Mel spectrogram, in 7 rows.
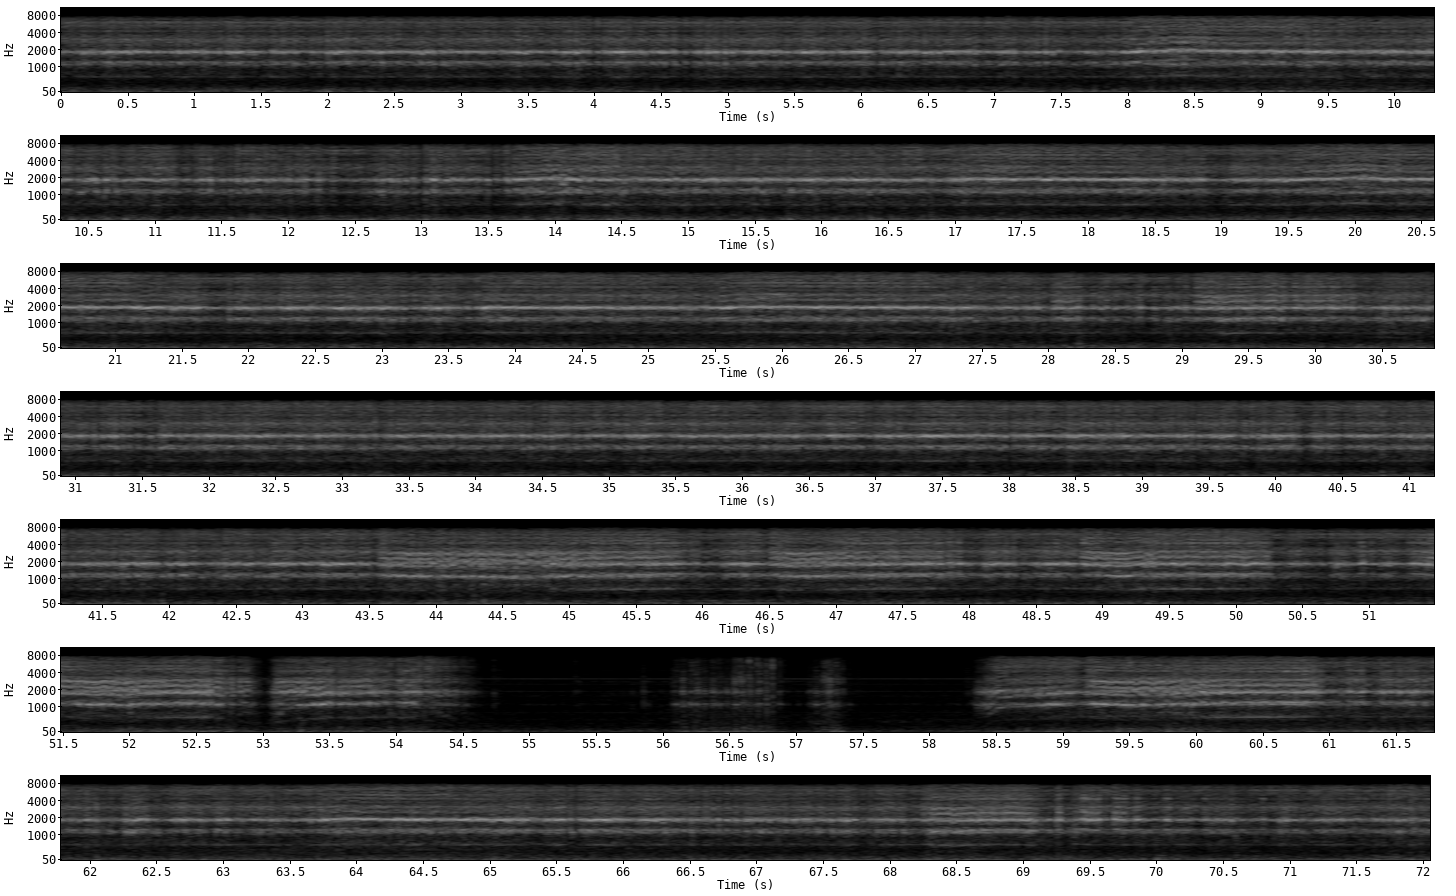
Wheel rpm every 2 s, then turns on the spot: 160, 160, 160, 160, 160, 160, 160, 160, 160, 160, 160, 160, 160, 160, 160, 160, 160, 160, 160, 160, 160, 160, 160, 160, 160, 160, 120, 20, 10, 110, 160, 160, 160, 160, 160, 160.
56-58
